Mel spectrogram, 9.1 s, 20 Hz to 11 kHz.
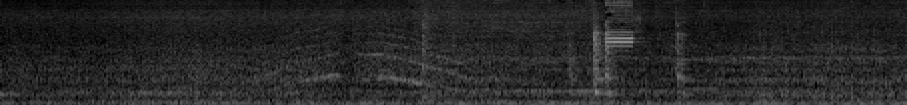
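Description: Excavator and dump truck diesel engines running, a steady low rumble, while the Komatsu HB205-1 hybrid excavator digs and swings. A rising-then-falling whine comes a few seconds in, and about six seconds in a sharp metallic clank with a brief ringing tone.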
